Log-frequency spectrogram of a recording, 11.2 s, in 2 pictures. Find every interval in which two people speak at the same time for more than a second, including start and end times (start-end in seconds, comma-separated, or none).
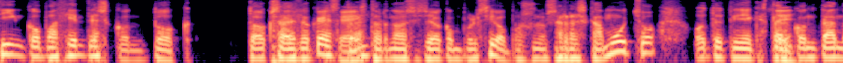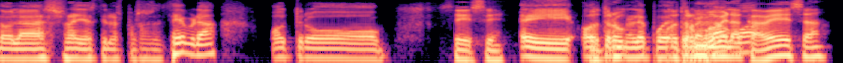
9.5-10.7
